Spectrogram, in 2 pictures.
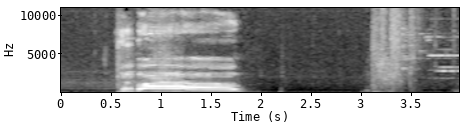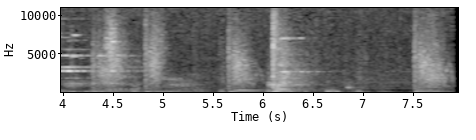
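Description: Blades swing and strike in a quick fight.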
